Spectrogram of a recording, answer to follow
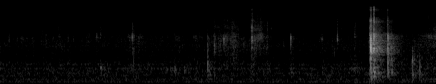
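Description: Faint handling noise as an inline spark tester's connectors and lead are fitted onto a trimmer's spark plug and plug boot: small scattered clicks and rubbing, with a brief louder noise near the end.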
